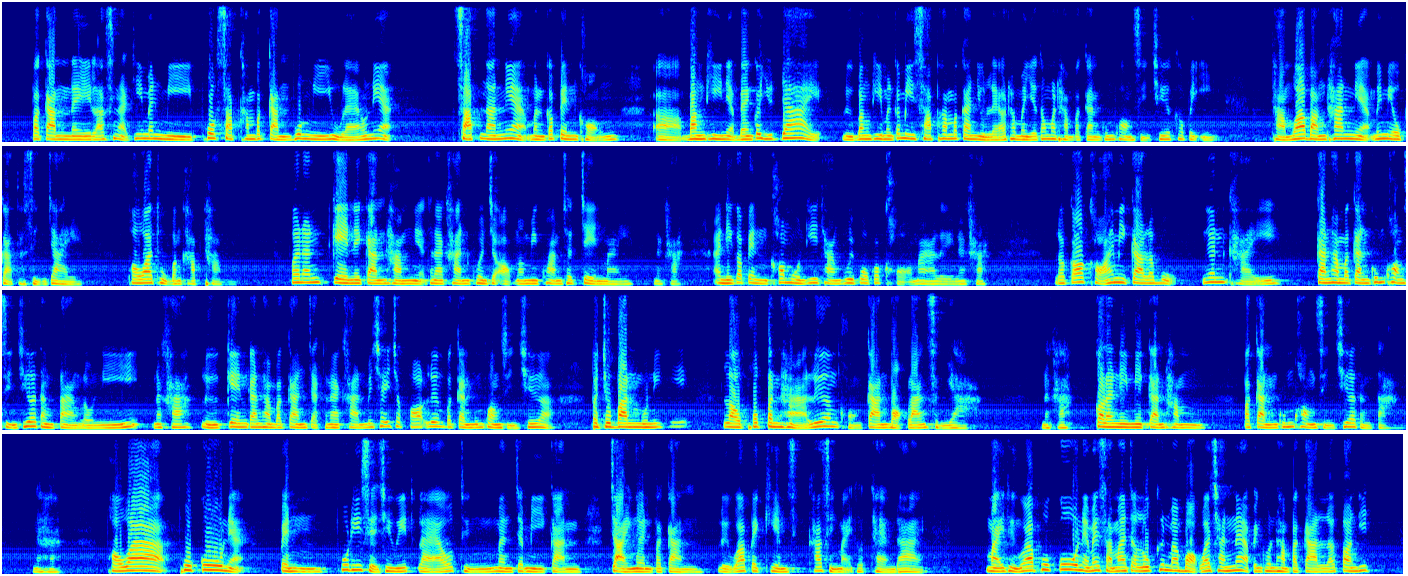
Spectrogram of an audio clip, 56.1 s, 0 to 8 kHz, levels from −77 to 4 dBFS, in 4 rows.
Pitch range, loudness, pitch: 165-210 Hz, -20 LUFS, 185 Hz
